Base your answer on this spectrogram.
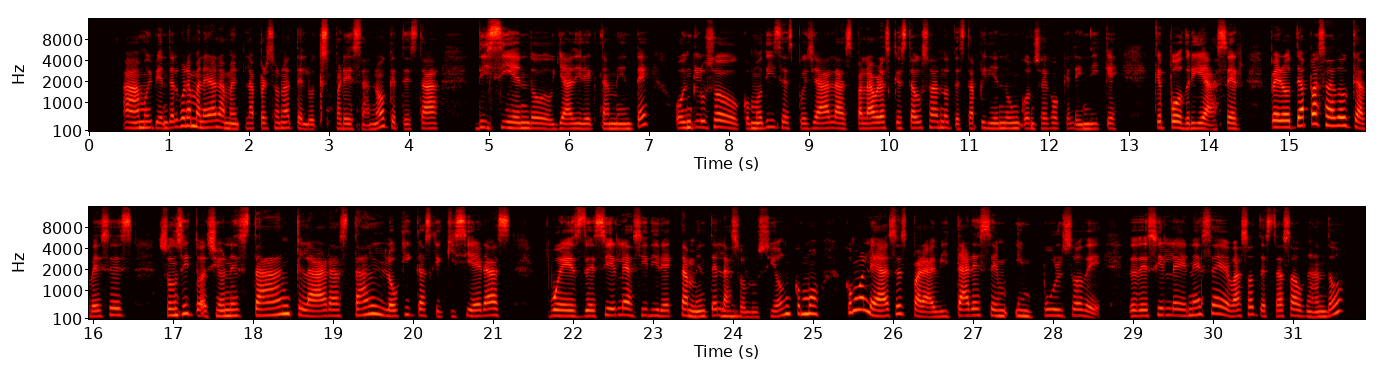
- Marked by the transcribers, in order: none
- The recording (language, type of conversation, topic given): Spanish, podcast, ¿Cómo ofreces apoyo emocional sin intentar arreglarlo todo?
